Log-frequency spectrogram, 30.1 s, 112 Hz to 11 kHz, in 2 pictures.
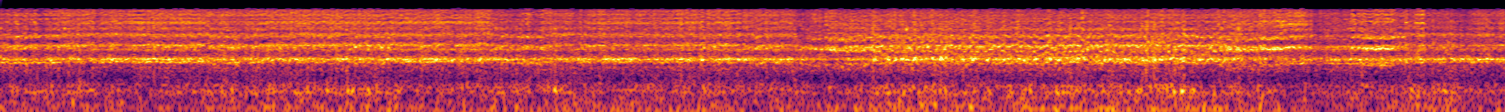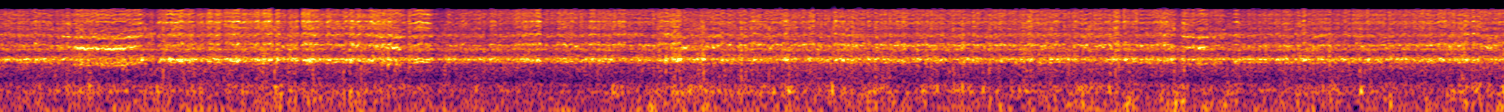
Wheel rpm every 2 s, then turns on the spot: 230, 230, 230, 230, 200, 190, 200, 230, 220, 230, 230, 230, 230, 230, 240.
none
